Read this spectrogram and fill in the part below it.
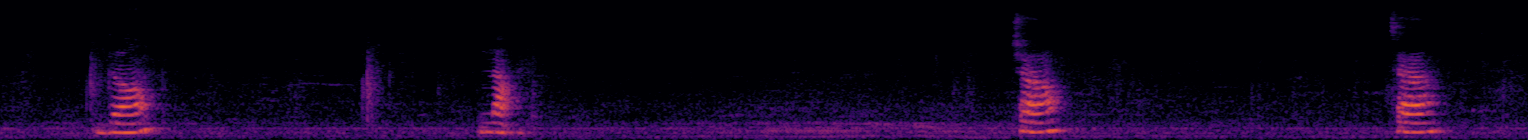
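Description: A young woman says short syllables clearly, one at a time, close by.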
